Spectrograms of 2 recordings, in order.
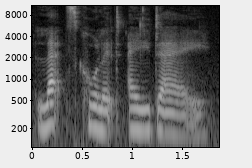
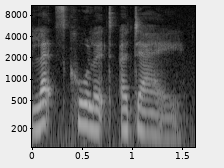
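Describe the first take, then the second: First: The word 'a' is a full 'ay' sound. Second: The word 'a' is a weak 'uh' sound. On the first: The speaker calls it wrong. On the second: The speaker calls it right. "So we say"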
